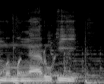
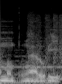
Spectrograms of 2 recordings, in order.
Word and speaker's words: memengaruhi: Yang betul menurut Puebi itu memang memengaruhi. Meskipun kalau pengucapan kita sering menyebutnya mempengaruhi.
